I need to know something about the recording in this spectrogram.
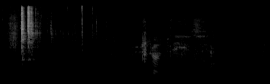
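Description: Metal screws jingle in a hand.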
